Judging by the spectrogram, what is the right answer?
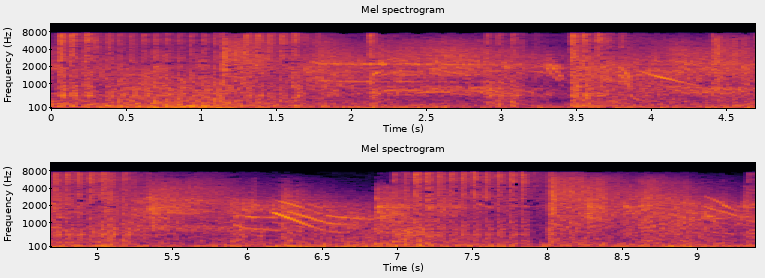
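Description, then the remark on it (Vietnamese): Sustained gunfire and shelling heard on reaching a trail, rattling without pause, dense bursts of automatic fire mixed with heavier booms, loud and chaotic throughout, with no voices. “Tiếp tục di chuyển vài giờ đồng hồ nữa, và khi tới một con đường mòn, chúng tôi lại nghe tiếng súng nổ và pháo kích.”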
